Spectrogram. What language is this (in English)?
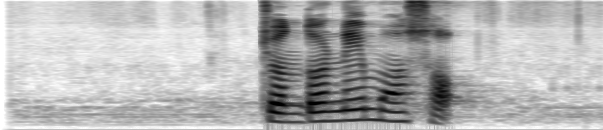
Javanese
